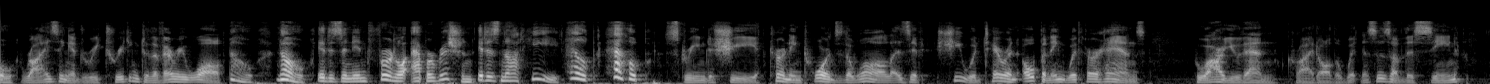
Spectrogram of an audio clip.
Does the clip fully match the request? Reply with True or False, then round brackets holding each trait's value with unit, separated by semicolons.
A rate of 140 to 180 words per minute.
False (190 wpm)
